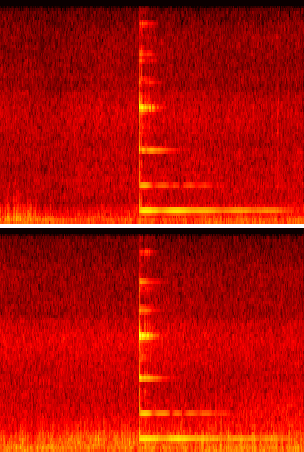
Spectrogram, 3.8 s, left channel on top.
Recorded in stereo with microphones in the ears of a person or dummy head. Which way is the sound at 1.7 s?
5° right (ahead or behind).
